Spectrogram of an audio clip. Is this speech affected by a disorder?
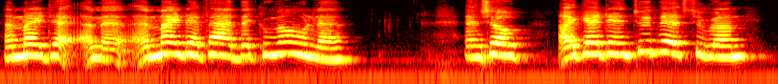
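Yes: anoxic brain injury; injury affects voice.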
